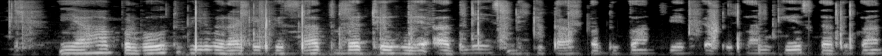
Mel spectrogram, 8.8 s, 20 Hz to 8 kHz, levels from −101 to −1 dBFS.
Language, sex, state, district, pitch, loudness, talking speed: Hindi, female, Bihar, Sitamarhi, 185 Hz, -26 LUFS, 140 wpm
